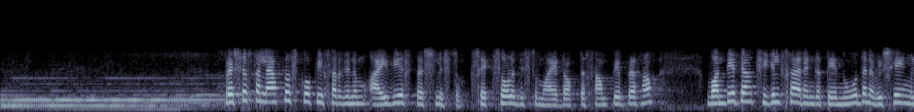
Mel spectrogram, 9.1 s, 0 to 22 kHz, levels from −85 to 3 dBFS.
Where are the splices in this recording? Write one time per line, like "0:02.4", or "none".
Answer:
0:02.0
